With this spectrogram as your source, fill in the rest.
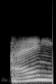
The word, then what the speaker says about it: ऐं: कि ऐंग करें कि ऐम करें। ऐंग भी बोलते हैं परंतु वो तंत्रोक्त है, उसमें तंत्र क्रियाओं के अंतर्गत तो ऐंग का उच्चारण होता है, वह भी सही है।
